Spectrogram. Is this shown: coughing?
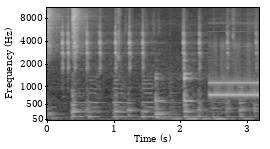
no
